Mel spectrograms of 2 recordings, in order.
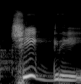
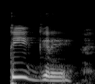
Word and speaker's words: tigre: transformam em ti ti então o brasileiro fala tigre enquanto no espanhol nós dissemos tigre tigre porque no espanhol a letra T é sempre suave suavezinha então biscoito assim que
